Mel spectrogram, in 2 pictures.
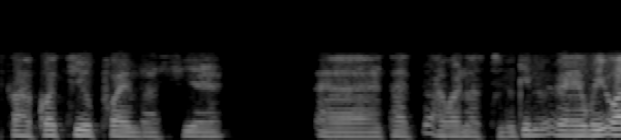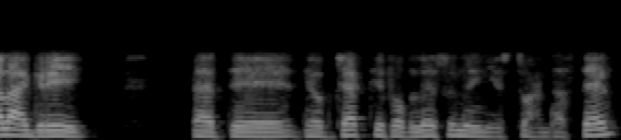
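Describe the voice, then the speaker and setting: A man with a slightly rough voice, leading a training session informally, haltingly repeating words and putting questions to participants. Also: mid-range voice, no echo. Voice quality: slightly rough voice from recent flu. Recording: thin phone-like call audio.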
